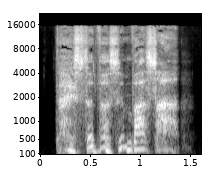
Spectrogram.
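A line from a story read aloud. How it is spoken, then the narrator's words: Hoarse whisper. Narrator (German): flüsterte heiser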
